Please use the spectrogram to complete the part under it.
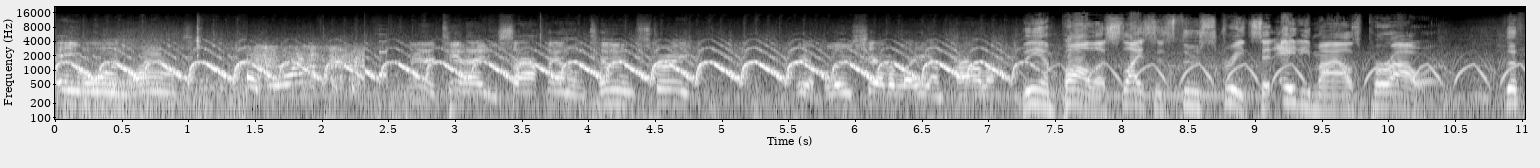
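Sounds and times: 
speech: 0.0 - 1.8, 2.7 - 11.0
police car sirens wailing: 0.0 - 11.0.

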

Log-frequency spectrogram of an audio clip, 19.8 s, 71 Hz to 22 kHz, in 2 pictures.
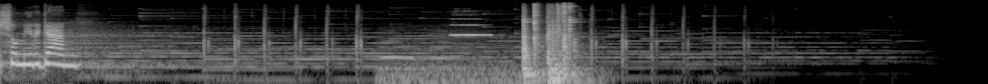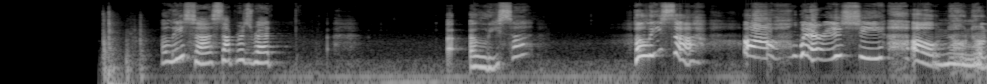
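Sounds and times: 
speech: 0.0 - 1.0, 11.6 - 12.8, 14.6 - 15.3, 16.2 - 19.7
side door opening with a low rumbling slide: 4.0 - 6.0
side door shutting with a heavy thud: 5.1 - 6.0, 10.9 - 11.5.

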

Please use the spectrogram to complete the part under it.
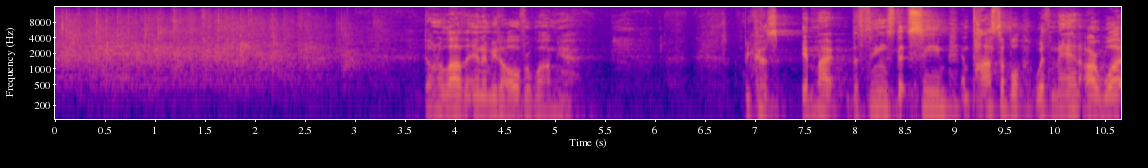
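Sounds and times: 
congregation clapping: 0.0 - 3.3
speech: 3.7 - 5.4, 6.9 - 10.6.

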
